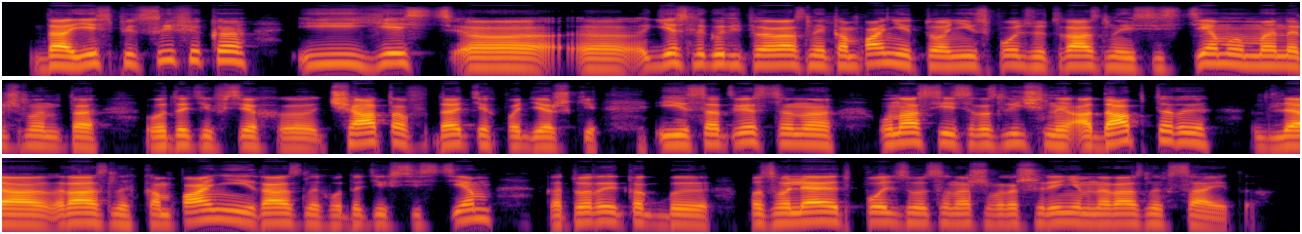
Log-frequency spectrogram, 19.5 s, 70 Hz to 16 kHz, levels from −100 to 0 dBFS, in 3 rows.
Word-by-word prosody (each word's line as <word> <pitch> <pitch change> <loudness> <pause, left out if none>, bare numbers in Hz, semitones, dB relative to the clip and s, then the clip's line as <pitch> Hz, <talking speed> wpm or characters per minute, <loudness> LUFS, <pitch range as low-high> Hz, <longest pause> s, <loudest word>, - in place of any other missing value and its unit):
да, 155 0 +7
есть 170 +4 +2
специфика, 220 +2 -3 0.2
и - - -13
есть, 180 +1 -3
а, 135 -1 +2
а, 125 -1 -3
если 175 +3 -2
говорить 170 -2 -5
про 160 0 +2
разные 165 -1 +3
компании, 175 +4 +1
то 155 - -4
они 150 +1 -2
используют 150 -2 -8
разные 145 -3 +2
системы 135 +8 -3
менеджмента 135 -6 -2 0.2
вот 130 +1 -5
этих 135 -2 -4
всех, 130 -1 -3
э, 115 -2 -5
чатов, 160 -3 +4
да, 150 -2 +3
техподдержки. 130 -4 -5 0.2
И, 140 0 -3
соответственно, 150 -1 -1 0.2
у 150 - -7
нас 170 +1 +4
есть 155 -2 -4
различные 145 -1 -3
адаптеры 165 +3 +4 0.2
для 130 +1 +5
разных 140 -3 +4
компаний, 155 +5 +1
разных 135 -3 +1
вот 120 +1 -11
этих 130 0 -12
систем, 175 +9 -6 0.2
которые 150 +5 -2
как 140 -2 -6
бы 125 -1 -5 0.2
позволяют 145 +3 +3
пользоваться 145 -2 -5
нашим 135 -1 -6
расширением 140 +1 -5
на 135 - -1
разных 135 -1 -2
сайтах. - - -6
145 Hz, 150 wpm, -22 LUFS, 130-160 Hz, 0.2 s, да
